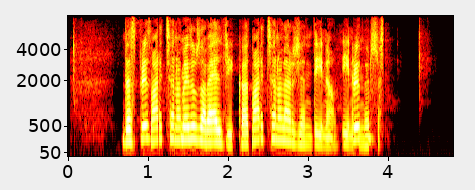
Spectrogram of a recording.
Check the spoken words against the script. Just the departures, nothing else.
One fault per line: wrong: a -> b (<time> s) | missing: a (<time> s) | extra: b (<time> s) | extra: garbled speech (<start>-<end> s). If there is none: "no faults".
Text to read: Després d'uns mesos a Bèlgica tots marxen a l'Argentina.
wrong: d'uns -> marxen (1.1 s)
missing: tots (2.3 s)
extra: garbled speech (3.4-4.0 s)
